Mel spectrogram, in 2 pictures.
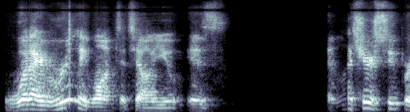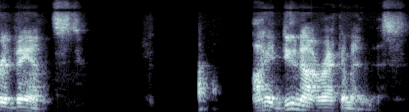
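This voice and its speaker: Hoarse man hosting a webinar. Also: fairly low pitch, big pitch swings, takes it slowly, pauses often, darkish tone. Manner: chatty, repeats himself, answers chat questions. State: hoarse from a cold. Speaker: webinar host. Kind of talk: live software webinar walkthrough. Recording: dull lo-fi call audio.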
